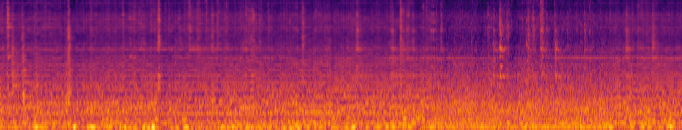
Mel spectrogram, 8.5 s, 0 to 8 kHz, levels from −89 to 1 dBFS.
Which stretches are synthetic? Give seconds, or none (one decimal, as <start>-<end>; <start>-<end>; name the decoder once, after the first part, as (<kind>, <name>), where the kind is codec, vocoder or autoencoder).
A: 0.0-5.4 (vocoder, Vocos); 7.6-8.5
